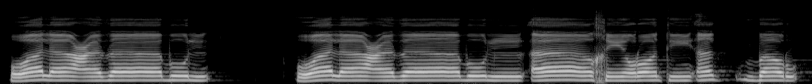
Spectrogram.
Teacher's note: خواہ کو موٹا پڑھیں گے، خواہ حروف مستعلیہ میں سے ہے، اور را کو موٹا پڑھیں گے، را کے اوپر زبر ہے۔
